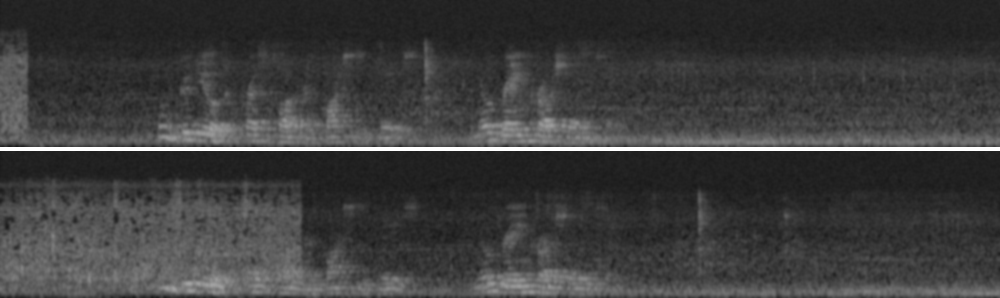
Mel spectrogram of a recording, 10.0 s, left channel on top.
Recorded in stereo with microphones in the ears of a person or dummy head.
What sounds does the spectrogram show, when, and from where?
1.5 s a man speaking: 25° left (ahead or behind), 4 m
